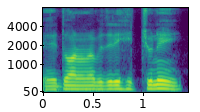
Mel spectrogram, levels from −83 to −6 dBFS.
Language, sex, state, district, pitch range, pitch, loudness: Chakma, male, Tripura, Dhalai, 120-130 Hz, 125 Hz, -16 LUFS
